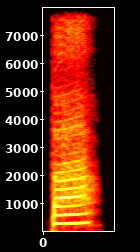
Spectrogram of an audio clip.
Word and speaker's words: 八: 八，八，八，八，八，八，八。 Se pronuncia con el primer tono.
